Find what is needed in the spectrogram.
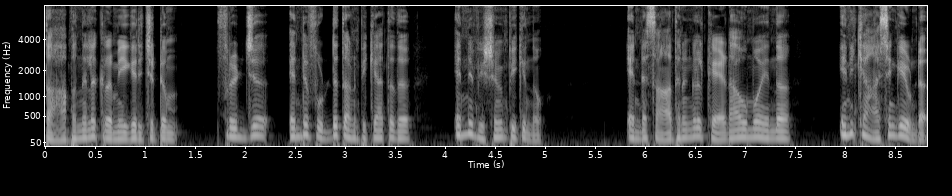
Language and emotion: Malayalam, fearful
